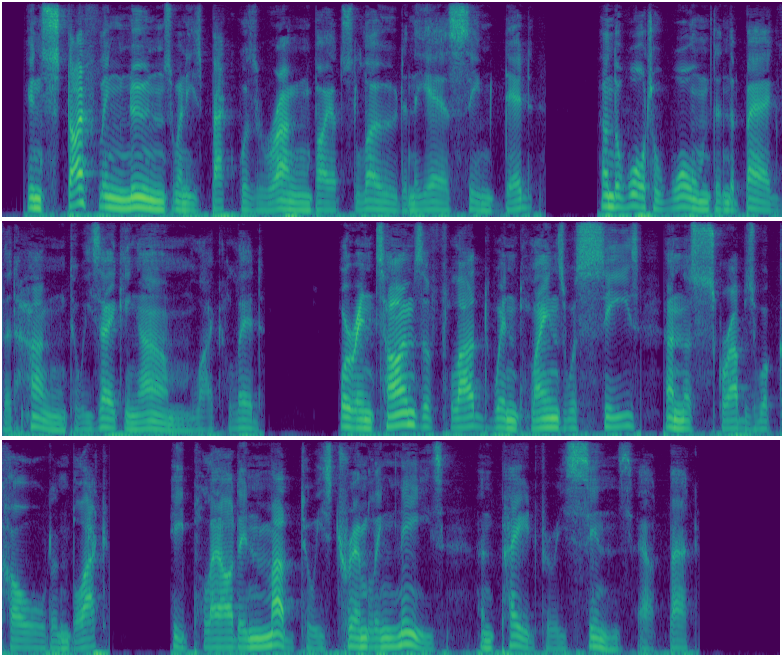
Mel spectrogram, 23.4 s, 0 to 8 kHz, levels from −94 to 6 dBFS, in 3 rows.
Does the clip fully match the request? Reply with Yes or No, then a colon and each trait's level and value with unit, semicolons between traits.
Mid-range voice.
No: low, 110 Hz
